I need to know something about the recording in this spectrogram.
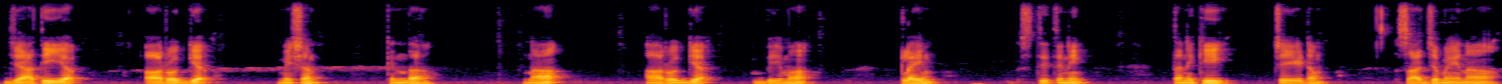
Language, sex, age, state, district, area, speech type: Telugu, male, 45-60, Andhra Pradesh, N T Rama Rao, urban, read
